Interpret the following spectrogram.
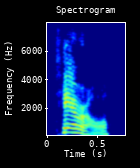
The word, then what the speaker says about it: Terrell: So you could thank Terrell rhymes with Carol.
